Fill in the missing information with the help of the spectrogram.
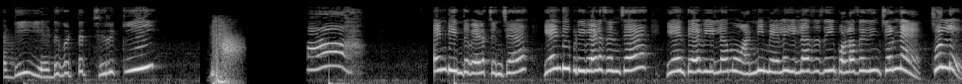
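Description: A voice actor playing a fierce, scolding village mother-in-law in a cartoon. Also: a little fast. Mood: furious. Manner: scolding, shrill nagging. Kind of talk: cartoon dub acting. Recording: loud background noise.

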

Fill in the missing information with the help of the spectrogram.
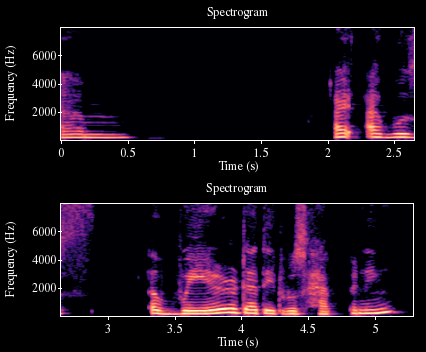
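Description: A woman from Switzerland with a Swiss German accent, a podcast guest on a video call, telling a personal story in a hesitant, soft-spoken way with many fillers. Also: mid-range voice, takes it slowly, dry recording, studio quality. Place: small room indoors. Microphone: video call with earbuds.

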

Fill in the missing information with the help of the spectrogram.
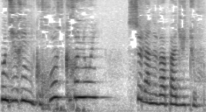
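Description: A woman's voice: sing-song, normal speed. A woman voicing a grumpy big male wolf who is never pleased with himself, exclaiming in a raised voice, reading a children's storybook. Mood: dismayed. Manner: exclaiming, higher and louder than her narration.

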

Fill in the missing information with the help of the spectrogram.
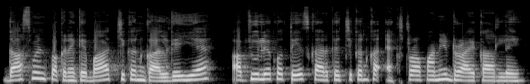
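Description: Woman narrating a home recipe. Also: mid-range voice. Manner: steady step-by-step instructions with measured quantities. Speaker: cooking channel host.

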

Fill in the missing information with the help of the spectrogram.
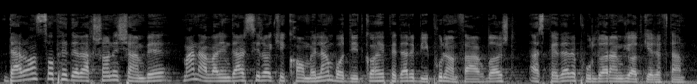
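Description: A man narrating an audiobook, reading steadily and lightly voicing the characters in the dialogue. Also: fairly high pitch.

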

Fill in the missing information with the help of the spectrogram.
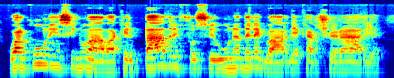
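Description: A woman reading a memoir aloud in a steady, measured voice. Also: low voice. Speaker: reader.

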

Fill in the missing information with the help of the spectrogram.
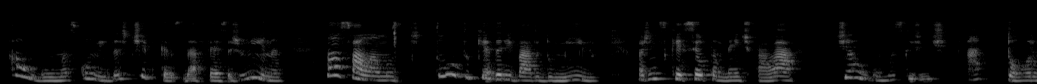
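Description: A woman with a Brazilian accent, a kindergarten teacher giving a recorded class for young children. She stretches syllables slowly and talks fondly to the kids. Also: medium pitch, highs cut off. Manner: drawn-out syllables and fond little-word talk to children.

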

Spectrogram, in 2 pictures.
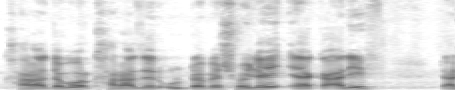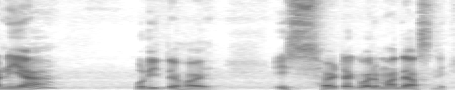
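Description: A man's voice: fairly high pitch, a little hiss or hum. A man from Bangladesh, teaching Quran pronunciation and asking questions he then answers himself. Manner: explains slowly with rhetorical questions, drawn-out Arabic examples. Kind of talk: religious lesson on Quran pronunciation.

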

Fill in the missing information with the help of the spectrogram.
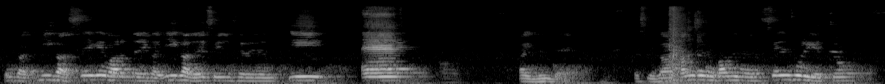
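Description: Male teacher, warm mellow voice, slightly high pitch, lecturing a class, echoey classroom. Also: a little hiss or hum. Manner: repeats a checking question, reads English slowly. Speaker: English teacher.

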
